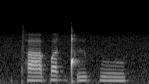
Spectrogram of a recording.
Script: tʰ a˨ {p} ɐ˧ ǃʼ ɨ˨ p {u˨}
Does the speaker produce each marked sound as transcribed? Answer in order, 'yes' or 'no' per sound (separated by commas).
yes, yes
